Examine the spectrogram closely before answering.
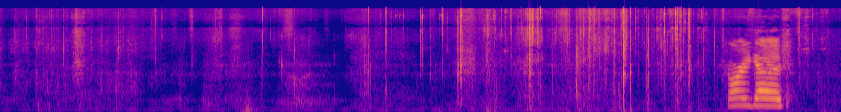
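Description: Something is handled close by with rustling and soft knocks.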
